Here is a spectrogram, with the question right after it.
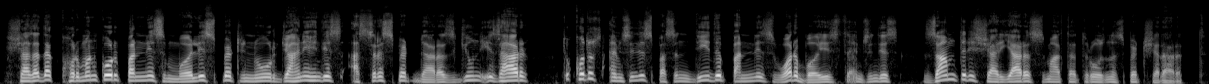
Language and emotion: Kashmiri, neutral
